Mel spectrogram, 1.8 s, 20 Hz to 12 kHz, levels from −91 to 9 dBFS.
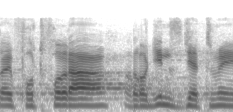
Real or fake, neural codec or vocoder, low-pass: real; none; 7.2 kHz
